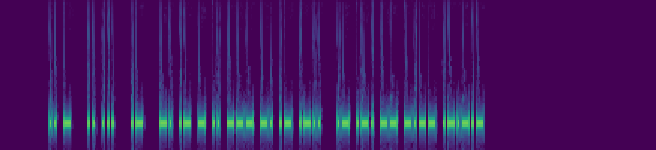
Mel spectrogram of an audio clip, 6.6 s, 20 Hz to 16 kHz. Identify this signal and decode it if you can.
Morse code, heard as a keyed tone, about 50 wpm, 700 Hz. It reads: IT IS A NATIONAL ARMY.
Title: Sentences from Top 1000 Words - Review Part 4 - 50wpm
